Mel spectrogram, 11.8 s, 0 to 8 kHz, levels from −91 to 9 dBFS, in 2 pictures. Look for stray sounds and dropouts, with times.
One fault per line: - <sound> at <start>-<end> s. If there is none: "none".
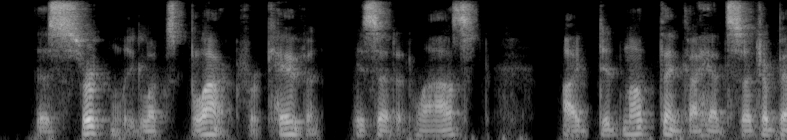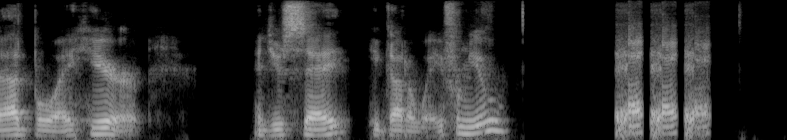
- laugh at 10.5-11.2 s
